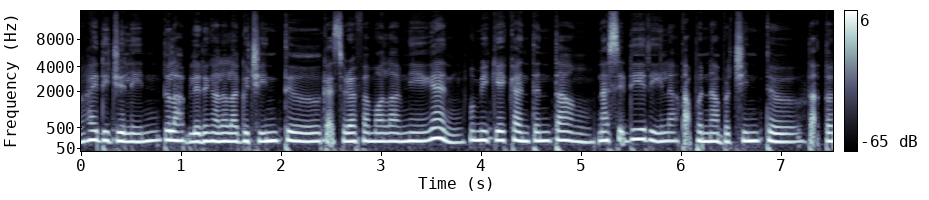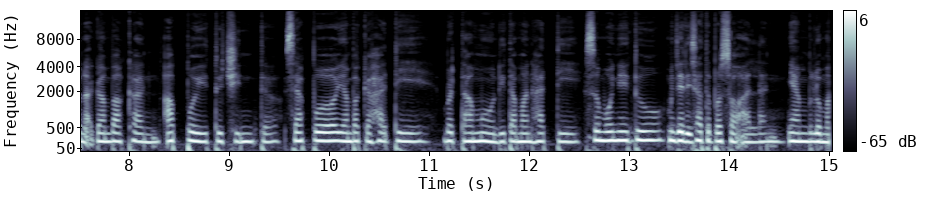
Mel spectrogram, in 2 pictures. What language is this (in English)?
Malay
